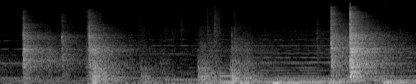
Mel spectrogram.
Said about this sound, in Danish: Han åbner kun lige døren en lille smule, så kan jeg jo godt regne ud, at hans hund er derinde bagved.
